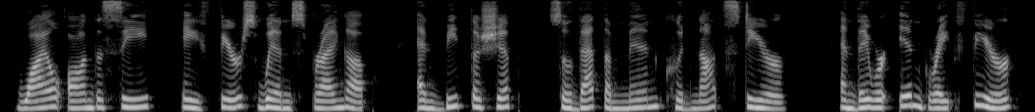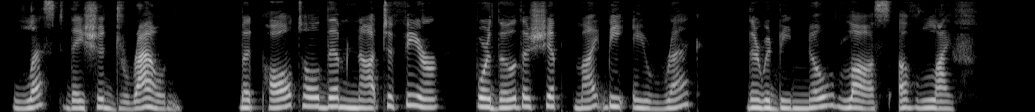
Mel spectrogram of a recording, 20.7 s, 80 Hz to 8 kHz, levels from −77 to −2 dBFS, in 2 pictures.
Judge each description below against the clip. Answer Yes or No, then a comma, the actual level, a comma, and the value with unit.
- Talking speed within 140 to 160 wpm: Yes, average, 150 wpm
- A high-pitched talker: Yes, high, 205 Hz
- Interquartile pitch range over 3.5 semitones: No, average, 2.9 semitones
